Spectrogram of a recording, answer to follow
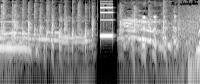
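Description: People talking indistinctly, cut off about halfway through by a short, steady electronic beep lasting about a third of a second; the talk then resumes.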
